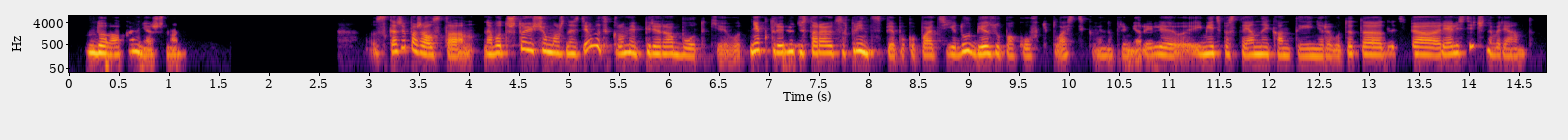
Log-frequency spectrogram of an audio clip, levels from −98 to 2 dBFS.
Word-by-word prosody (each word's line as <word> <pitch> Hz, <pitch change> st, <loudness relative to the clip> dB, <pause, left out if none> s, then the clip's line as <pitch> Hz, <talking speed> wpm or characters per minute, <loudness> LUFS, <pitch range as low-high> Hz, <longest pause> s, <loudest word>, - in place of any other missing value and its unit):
Да, 220 Hz, -5 st, +5 dB
конечно. 250 Hz, -6 st, -2 dB, 2.0 s
Скажи, 255 Hz, +9 st, -1 dB
пожалуйста, 190 Hz, -, +1 dB
а 195 Hz, -, 0 dB
вот, 225 Hz, +1 st, +2 dB
что 275 Hz, +8 st, 0 dB
ещё 280 Hz, -2 st, +3 dB
можно 215 Hz, -3 st, +3 dB
сделать, 420 Hz, -, +1 dB
кроме 215 Hz, +1 st, +1 dB
переработки? 205 Hz, -6 st, -2 dB
Вот, -, -, -11 dB
некоторые 260 Hz, -4 st, +4 dB
люди 250 Hz, -2 st, +4 dB
стараются, 225 Hz, 0 st, +1 dB
в -, -, -21 dB
принципе, 240 Hz, -3 st, +3 dB
покупать 180 Hz, 0 st, -6 dB
еду 195 Hz, +8 st, +3 dB
без 210 Hz, 0 st, +5 dB
упаковки 170 Hz, -4 st, -7 dB
пластиковой, 165 Hz, +1 st, -10 dB
например. 165 Hz, 0 st, -9 dB
Или, 185 Hz, -1 st, -2 dB
э, -, -, -3 dB
иметь 210 Hz, +1 st, +1 dB
постоянные 195 Hz, 0 st, -1 dB
контейнеры. 170 Hz, -3 st, -6 dB
Вот 150 Hz, +5 st, -9 dB
это 200 Hz, -2 st, 0 dB
для 200 Hz, 0 st, -7 dB
тебя 190 Hz, -2 st, +1 dB
реалистичный 220 Hz, -, -2 dB
вариант? -, -, -9 dB
205 Hz, 140 wpm, -22 LUFS, 185-225 Hz, 2.0 s, Да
